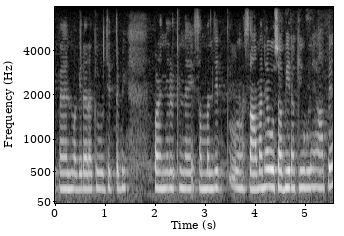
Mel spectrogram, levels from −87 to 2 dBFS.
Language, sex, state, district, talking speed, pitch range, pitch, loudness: Hindi, female, Uttar Pradesh, Budaun, 205 wpm, 245-255 Hz, 250 Hz, -16 LUFS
